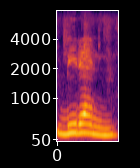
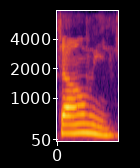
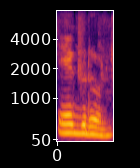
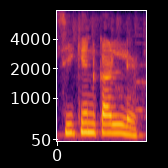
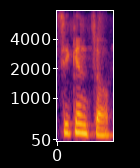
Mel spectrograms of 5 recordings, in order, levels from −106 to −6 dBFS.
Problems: constant background noise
